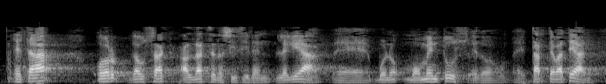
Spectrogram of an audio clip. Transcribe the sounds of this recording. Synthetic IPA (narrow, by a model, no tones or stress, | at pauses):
e̞t̪ao̞ɾɡawsaka̰ld̪at͡se̞nasisiɾe̞nle̞ɣ̞e̞abweno̞mo̞me̞nt̪use̞ðo̞t̪aɾt̪e̞β̞at̪e̞an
